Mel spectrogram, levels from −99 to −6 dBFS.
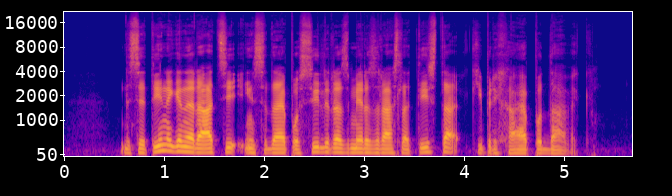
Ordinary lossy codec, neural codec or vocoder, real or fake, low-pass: none; vocoder, 44.1 kHz, 128 mel bands every 512 samples, BigVGAN v2; fake; none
